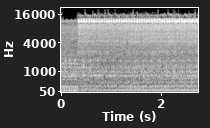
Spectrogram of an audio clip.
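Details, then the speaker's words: Freshly started 2013 Dodge Charger Hemi ex-police car, higher mileage, just fitted with 16 new Autolite Iridium Ultra spark plugs (some old plugs oily): steady, even V8 idle with a low rumble and no stumbles, much smoother than before. "Wow, I'm not gonna lie, it's running smooth. It's running way smoother than before. Very smooth."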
